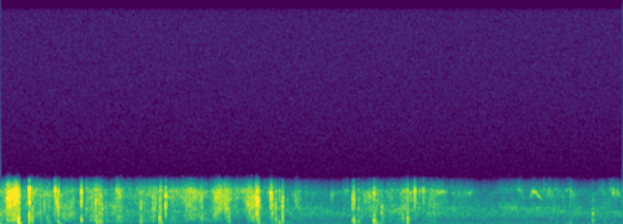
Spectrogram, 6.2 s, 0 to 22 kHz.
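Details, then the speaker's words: BMW E39 with a cylinder 3 misfire code and oil pooled at cylinder 2, sometimes starting: irregular sharp clacks and thuds instead of a steady crank, fading out without catching; owner suspects the starter, unconfirmed. "now that doesn't sound good uh I really don't know what to say about that is that my starter going bad"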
